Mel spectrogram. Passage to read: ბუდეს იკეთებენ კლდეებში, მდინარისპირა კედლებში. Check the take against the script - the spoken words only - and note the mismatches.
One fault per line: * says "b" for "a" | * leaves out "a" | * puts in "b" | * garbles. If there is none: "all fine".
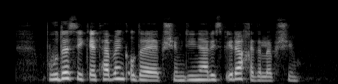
all fine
